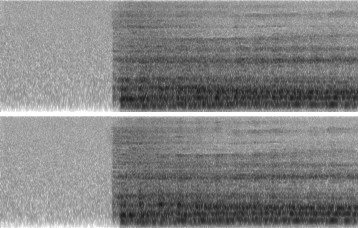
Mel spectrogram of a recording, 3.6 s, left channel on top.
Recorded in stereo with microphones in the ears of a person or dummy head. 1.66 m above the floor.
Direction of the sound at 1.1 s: 50° right (ahead or behind).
